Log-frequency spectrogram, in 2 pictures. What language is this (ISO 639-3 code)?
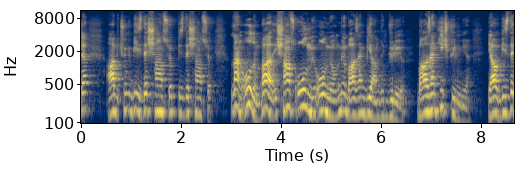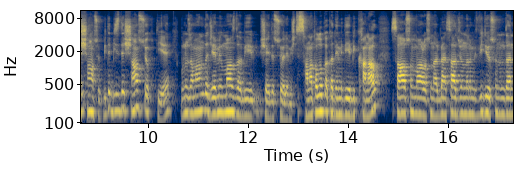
tur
